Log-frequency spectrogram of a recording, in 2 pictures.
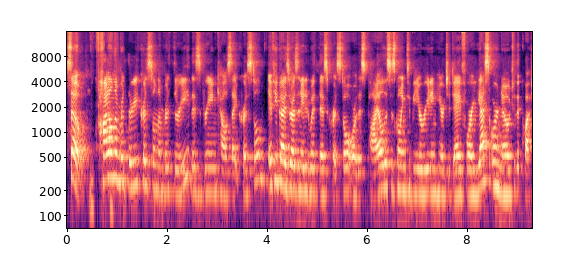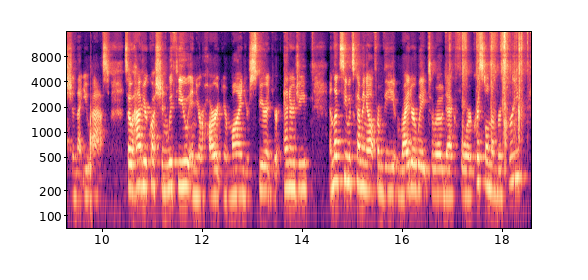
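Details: Adult speaker; normal speech.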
